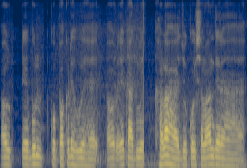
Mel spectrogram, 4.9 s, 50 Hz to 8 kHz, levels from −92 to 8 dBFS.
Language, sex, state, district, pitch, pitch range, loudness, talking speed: Hindi, male, Jharkhand, Palamu, 125 Hz, 120-130 Hz, -19 LUFS, 205 wpm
